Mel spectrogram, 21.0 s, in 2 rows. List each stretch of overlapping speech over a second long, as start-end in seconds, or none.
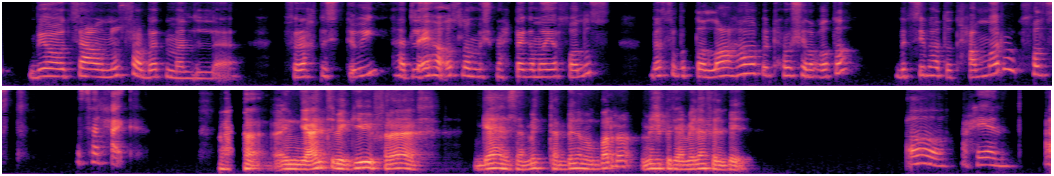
none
